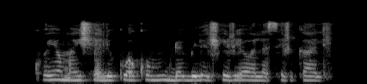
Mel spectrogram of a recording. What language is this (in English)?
Swahili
